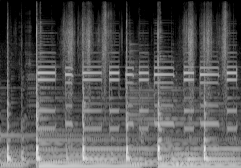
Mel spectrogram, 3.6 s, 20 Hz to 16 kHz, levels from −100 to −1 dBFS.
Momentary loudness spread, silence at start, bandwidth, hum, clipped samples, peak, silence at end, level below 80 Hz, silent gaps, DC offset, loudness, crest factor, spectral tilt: 6 LU; 0 s; 14.5 kHz; none; under 0.1%; -4 dBFS; 0 s; -30 dBFS; none; under 0.1%; -23 LUFS; 18 dB; -5.5 dB/octave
